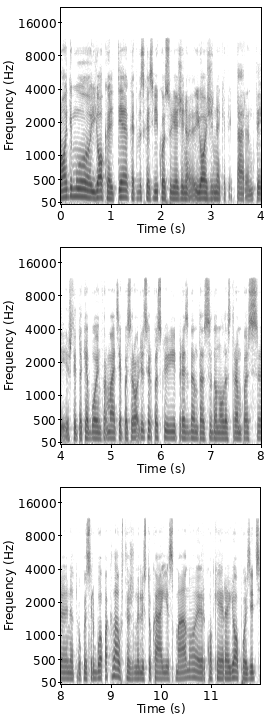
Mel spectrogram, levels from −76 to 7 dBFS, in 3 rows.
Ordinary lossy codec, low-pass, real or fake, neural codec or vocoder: Opus, 16 kbps; 10.8 kHz; real; none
